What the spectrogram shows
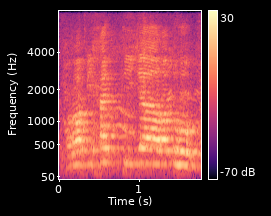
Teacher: ta yang pertama dimasukkan ke dalam ta yang kedua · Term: idgham mutamathilain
